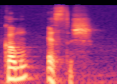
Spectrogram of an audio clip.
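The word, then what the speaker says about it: Como estás: C'est comment qu'il faut le... – « Como estas? » »« Como estas? » Comme moustache.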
